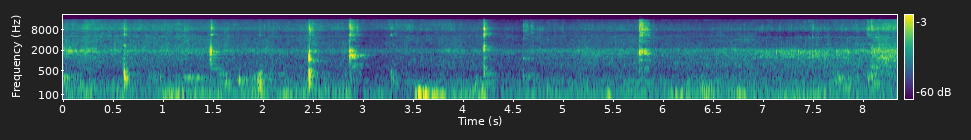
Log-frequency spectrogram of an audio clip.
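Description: Steady sizzling from a hot pan of tomato and onion masala with turmeric and salt, broken by several sharp scrapes and taps of a spoon stirring the mixture, with no voices.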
